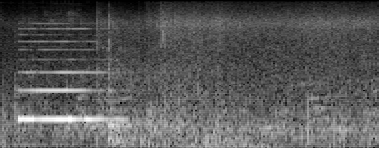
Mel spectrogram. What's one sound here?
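Swimmers dive into the water and splash.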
